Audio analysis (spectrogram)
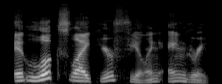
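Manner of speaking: slow, deliberate naming of the feeling. Shown as a demonstration. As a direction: spell it out calmly and slowly. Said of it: "simply say this".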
